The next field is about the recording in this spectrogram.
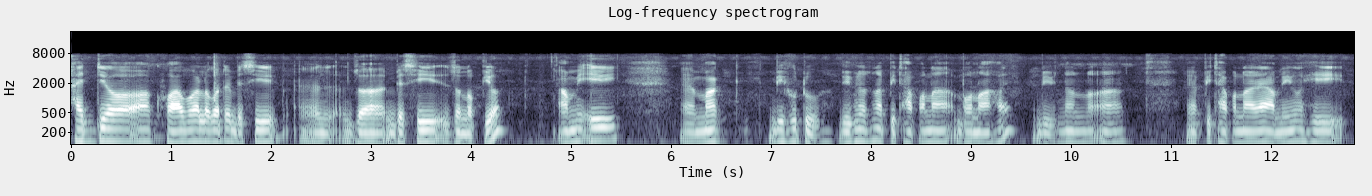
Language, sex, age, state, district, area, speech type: Assamese, male, 30-45, Assam, Tinsukia, urban, spontaneous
